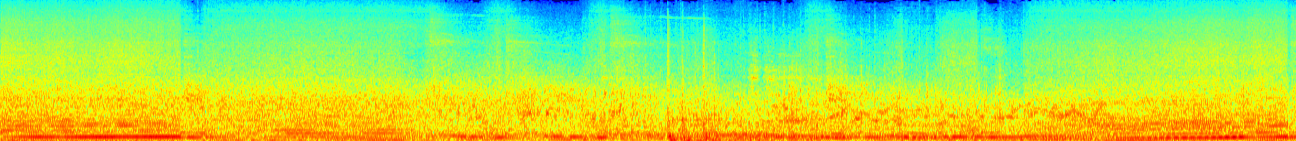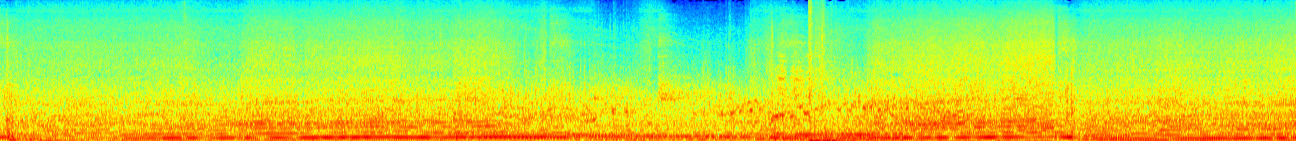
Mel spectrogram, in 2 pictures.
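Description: A car engine roars loudly, revving up and down through gear changes.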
